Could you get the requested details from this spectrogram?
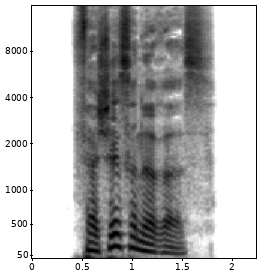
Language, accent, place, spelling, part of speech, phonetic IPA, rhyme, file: German, Germany, Berlin, verschisseneres, adjective, [fɛɐ̯ˈʃɪsənəʁəs], -ɪsənəʁəs, De-verschisseneres.ogg
- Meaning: strong/mixed nominative/accusative neuter singular comparative degree of verschissen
